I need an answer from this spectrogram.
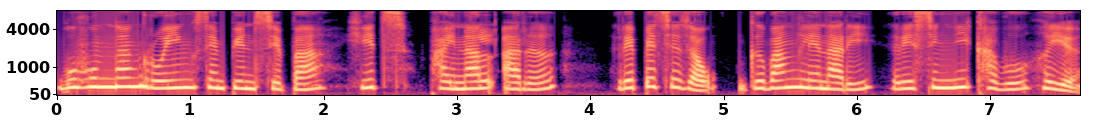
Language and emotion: Bodo, neutral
